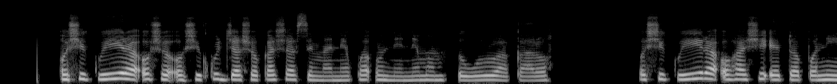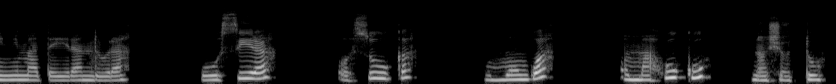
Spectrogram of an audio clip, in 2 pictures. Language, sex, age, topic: Oshiwambo, female, 18-24, agriculture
